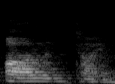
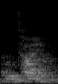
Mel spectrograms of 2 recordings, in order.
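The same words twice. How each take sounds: First: Both words are said fully and carefully. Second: The words are reduced and run together. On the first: The speaker calls it wrong. "It's not on time" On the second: The speaker calls it right. "it's on time"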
